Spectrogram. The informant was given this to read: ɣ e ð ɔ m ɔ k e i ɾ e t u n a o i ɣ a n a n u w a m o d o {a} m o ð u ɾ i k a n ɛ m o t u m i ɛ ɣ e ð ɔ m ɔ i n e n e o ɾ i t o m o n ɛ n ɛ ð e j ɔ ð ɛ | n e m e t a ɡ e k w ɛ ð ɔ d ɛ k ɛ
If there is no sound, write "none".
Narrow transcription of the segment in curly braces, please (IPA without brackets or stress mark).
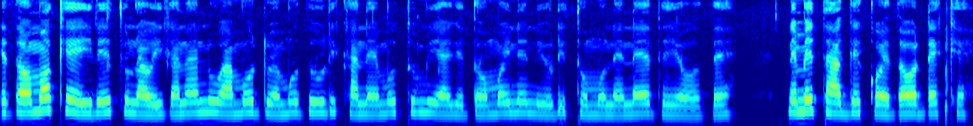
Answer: ɛ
